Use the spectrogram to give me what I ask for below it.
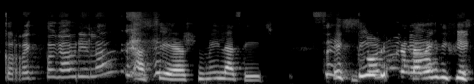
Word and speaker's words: Milatich: Hoy tenemos el enorme placer de tener a Gabriela Milatich, ¿correcto, Gabriela? Así es, Milatich.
